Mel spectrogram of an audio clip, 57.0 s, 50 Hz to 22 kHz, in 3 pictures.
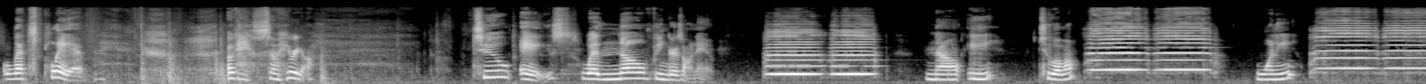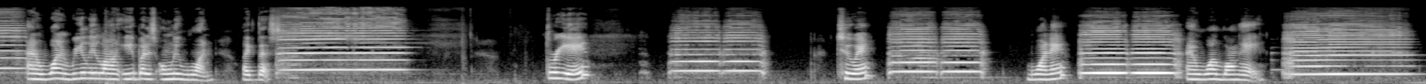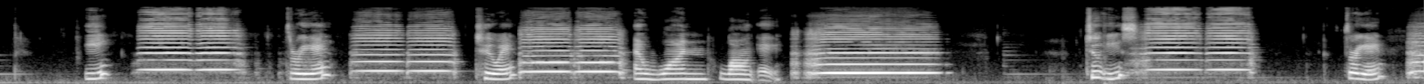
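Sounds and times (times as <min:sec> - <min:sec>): violin bowed long note: 0:10.2 - 0:11.8, 0:14.4 - 0:16.3, 0:17.5 - 0:19.6, 0:22.7 - 0:24.8, 0:27.9 - 0:29.3, 0:30.8 - 0:32.3, 0:33.4 - 0:35.1, 0:36.0 - 0:38.3, 0:39.8 - 0:41.4, 0:42.7 - 0:44.2, 0:44.9 - 0:46.5, 0:48.6 - 0:50.8, 0:53.0 - 0:54.8, 0:56.8 - 0:57.0.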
